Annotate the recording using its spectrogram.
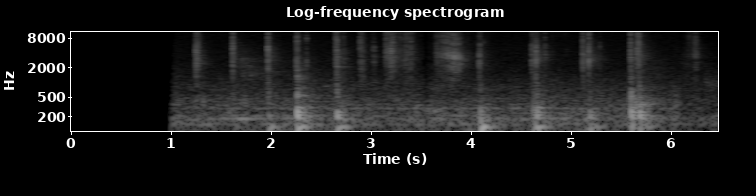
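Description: Plastic toy horse hooves tapping on a wooden surface as the figure is walked along by hand: dead silence for the first second, then irregular sharp clicks about two a second, with a short rustle midway.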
